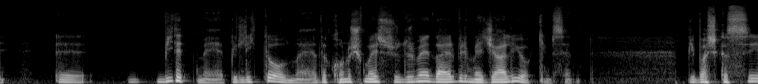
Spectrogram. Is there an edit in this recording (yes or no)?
yes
